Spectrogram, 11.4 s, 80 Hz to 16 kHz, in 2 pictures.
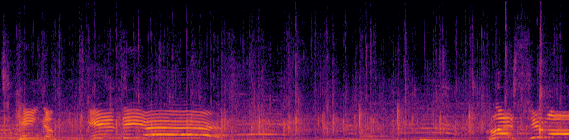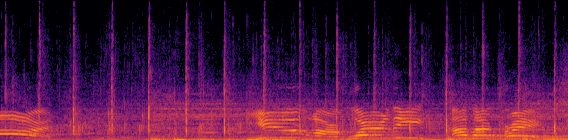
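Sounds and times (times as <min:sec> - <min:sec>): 
crowd applauding in a large room: 0:00.0 - 0:11.3
speech: 0:00.2 - 0:01.3.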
